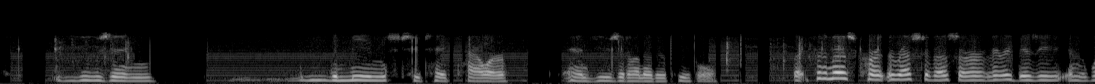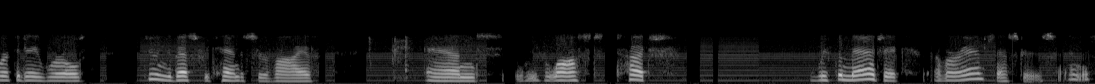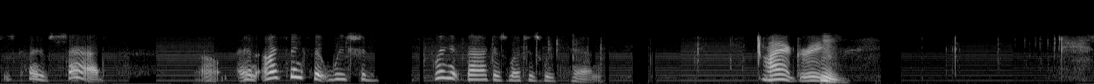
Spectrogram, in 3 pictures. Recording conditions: phone line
